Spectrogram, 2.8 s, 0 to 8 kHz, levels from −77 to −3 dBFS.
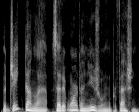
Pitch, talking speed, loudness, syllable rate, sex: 135 Hz, 215 wpm, -17 LUFS, 5.6 syllables/s, male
